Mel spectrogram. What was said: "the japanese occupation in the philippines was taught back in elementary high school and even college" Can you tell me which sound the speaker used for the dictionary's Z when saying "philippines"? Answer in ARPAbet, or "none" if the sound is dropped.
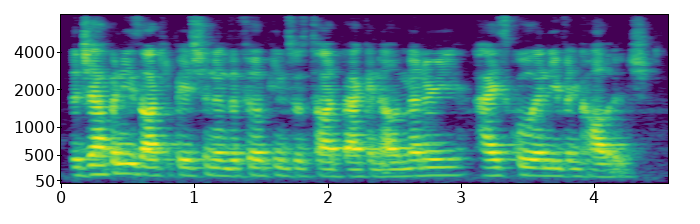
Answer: Z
